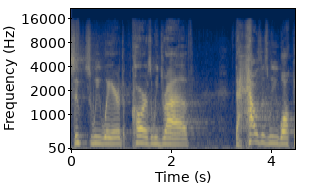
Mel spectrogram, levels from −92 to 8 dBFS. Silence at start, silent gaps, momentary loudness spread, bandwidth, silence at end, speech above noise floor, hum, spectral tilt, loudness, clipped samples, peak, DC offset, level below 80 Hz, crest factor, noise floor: 0 s; none; 13 LU; 16 kHz; 0 s; 34 dB; none; -5 dB/octave; -20 LUFS; under 0.1%; 0 dBFS; under 0.1%; -56 dBFS; 20 dB; -54 dBFS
